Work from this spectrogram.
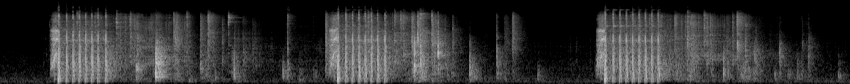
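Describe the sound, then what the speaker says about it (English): A G&G Combat Machines M4 airsoft gun with a Systema Energy motor fires three rapid full-auto bursts, a fast buzzing rattle of shots, each burst trailed by irregular clattering pellet impacts, close and loud. "Now with the Systema Energy motor installed, we can go ahead and test the rate of fire."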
